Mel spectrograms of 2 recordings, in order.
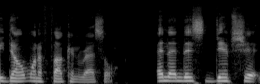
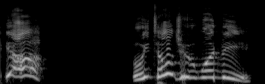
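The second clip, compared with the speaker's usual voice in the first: vindicated outburst; 14 semitones higher than usual. Real, not acted. Vindicated outburst on bad call.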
